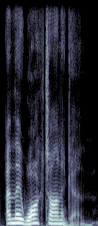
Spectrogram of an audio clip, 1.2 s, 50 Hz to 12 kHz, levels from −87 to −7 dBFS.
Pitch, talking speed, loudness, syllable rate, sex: 190 Hz, 245 wpm, -15 LUFS, 6.5 syllables/s, female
